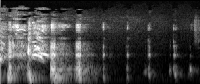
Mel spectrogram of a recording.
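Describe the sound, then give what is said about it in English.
Someone coughs in a quick run of four harsh, loud bursts, then tapers off into several softer, weaker coughs and breathy catches. “Can you stop coughing? You're distracting me.”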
